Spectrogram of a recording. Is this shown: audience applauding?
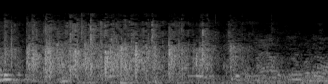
yes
